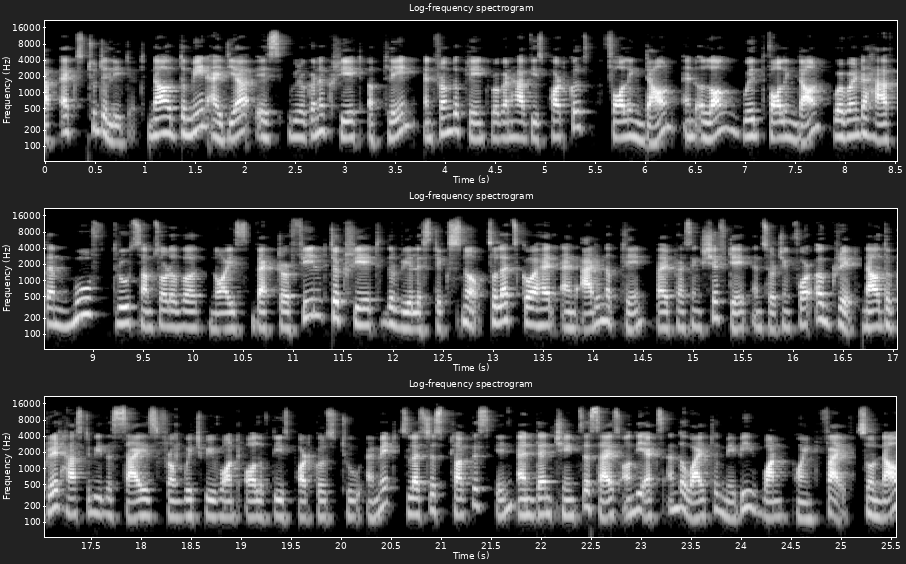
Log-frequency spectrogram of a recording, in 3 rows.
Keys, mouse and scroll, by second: 0.2 x, 0.9-2.8 middle drag, 14.0 shift+a, 18.4 ctrl+middle click, 19.0 middle click, 20.5-21.7 drag, 23.1-25.1 shift+drag.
